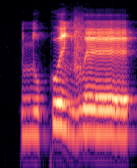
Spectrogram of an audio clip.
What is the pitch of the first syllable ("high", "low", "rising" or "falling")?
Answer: low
